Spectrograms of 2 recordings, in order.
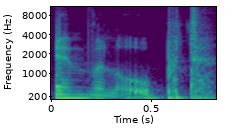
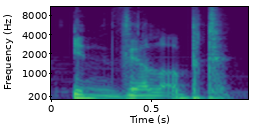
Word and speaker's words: enveloped: 所以这个不念作 enveloped, no, enveloped in mist.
